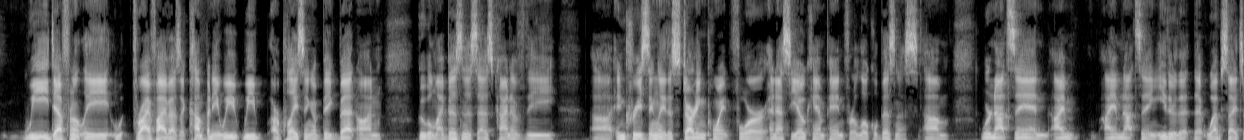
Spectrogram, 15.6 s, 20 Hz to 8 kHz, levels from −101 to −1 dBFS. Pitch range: 85-105 Hz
